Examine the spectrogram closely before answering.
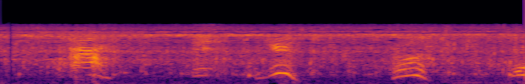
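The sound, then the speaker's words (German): Water running into a plugged basin: a steady rushing hiss continues throughout, with short, squeaky, voice-like sounds rising over it. “So, also jetzt mal zuerst Stupsel rein und dann Wasser laufen lassen.”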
